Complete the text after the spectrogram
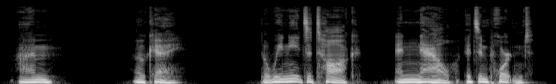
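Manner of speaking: usual speaking voice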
